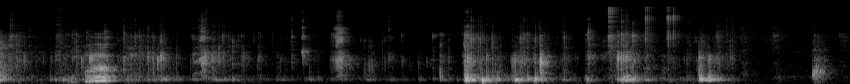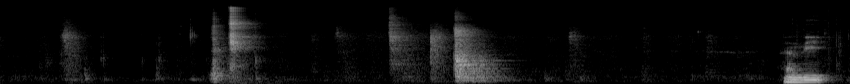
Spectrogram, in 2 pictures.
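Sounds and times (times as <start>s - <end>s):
cable rustling and scraping: 0.0s - 7.7s, 15.3s - 17.0s.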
